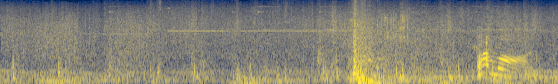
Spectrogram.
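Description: A bow string twangs as an arrow is loosed.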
